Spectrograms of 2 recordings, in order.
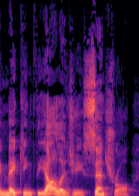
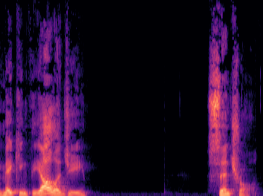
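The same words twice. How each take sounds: First: The phrase runs on without any pause. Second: The phrase has a pause inside it. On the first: "they don't pause" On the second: "some say it should be"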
